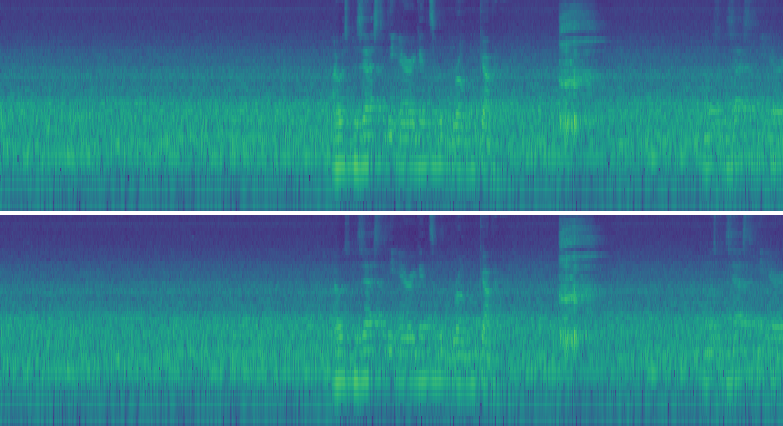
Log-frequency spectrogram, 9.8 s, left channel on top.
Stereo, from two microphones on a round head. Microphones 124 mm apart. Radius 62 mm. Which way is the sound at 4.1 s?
55° left (ahead or behind).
